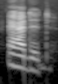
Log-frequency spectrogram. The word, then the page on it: added: American English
